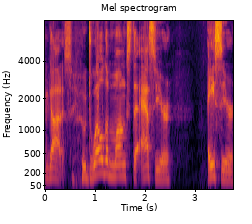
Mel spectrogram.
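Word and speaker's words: Æsir: was considered a goddess who dwelled amongst the Aesir, how do you say that? Aesir, okay.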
